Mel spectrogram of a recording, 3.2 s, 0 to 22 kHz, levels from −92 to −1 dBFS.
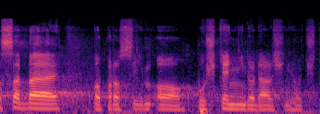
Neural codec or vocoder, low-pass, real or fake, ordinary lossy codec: none; 10.8 kHz; real; Opus, 16 kbps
